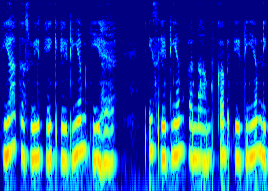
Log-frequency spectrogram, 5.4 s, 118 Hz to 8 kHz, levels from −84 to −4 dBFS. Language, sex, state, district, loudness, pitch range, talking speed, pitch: Hindi, female, Jharkhand, Sahebganj, -35 LUFS, 240-270 Hz, 145 wpm, 250 Hz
